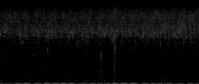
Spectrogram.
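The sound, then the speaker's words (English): Steak frying in a pan gives off a steady, bright sizzling hiss with a few small crackles popping through, continuous and even throughout, with no talk. “I'm cooking your steak just how you like it.”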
